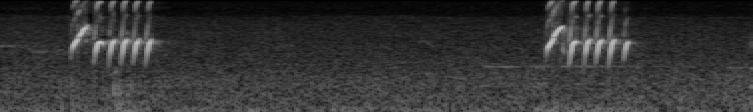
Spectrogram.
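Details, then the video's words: Canary singing, a recording meant to teach young canaries, with two short, very high, rapid trilled bursts of about six notes each, separated by nearly two seconds of quiet hiss. "Kenari gacor NGEROL PANJANG cocok untuk PANCINGAN KENARI PAUD"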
